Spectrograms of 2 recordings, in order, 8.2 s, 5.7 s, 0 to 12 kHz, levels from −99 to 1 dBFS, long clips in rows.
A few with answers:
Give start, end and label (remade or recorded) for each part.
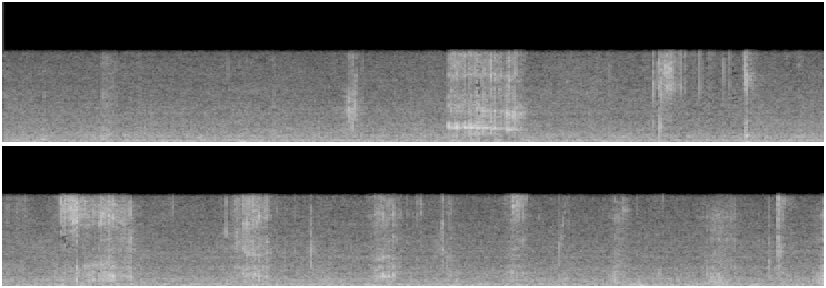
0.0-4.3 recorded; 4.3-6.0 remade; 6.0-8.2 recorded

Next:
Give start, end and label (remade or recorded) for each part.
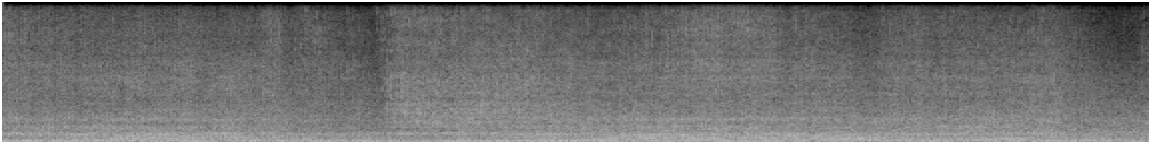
0.0-2.3 recorded; 2.3-3.1 remade; 3.1-5.7 recorded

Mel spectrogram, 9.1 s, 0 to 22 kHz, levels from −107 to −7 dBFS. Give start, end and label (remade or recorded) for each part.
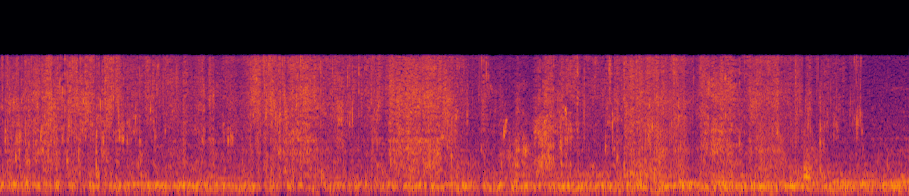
0.0-2.3 recorded; 2.3-2.8 remade; 2.8-6.4 recorded; 6.4-7.0 remade; 7.0-7.5 recorded; 7.5-8.3 remade; 8.3-9.1 recorded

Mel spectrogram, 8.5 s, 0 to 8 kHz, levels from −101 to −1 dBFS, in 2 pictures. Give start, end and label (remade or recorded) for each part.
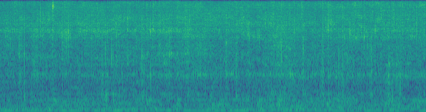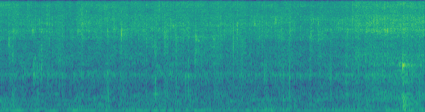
0.0-8.5 remade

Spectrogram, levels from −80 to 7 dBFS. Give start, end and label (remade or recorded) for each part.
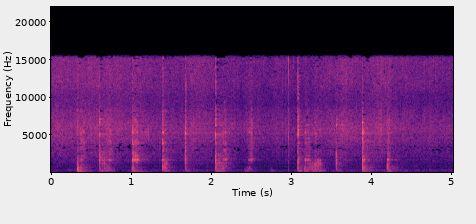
0.0-5.0 recorded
